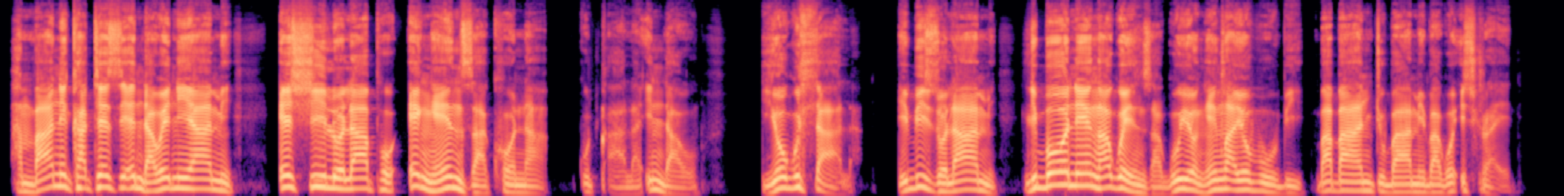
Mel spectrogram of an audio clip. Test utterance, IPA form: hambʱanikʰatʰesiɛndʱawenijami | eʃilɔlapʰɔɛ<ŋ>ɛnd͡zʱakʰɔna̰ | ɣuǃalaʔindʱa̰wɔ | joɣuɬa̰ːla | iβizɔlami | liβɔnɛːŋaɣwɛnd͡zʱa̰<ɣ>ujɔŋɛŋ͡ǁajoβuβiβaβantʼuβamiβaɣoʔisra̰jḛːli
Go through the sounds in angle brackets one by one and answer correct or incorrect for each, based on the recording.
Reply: correct, correct

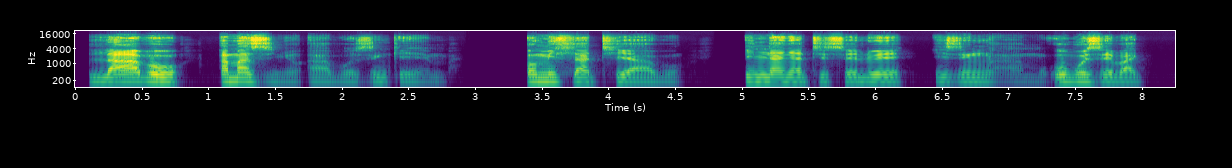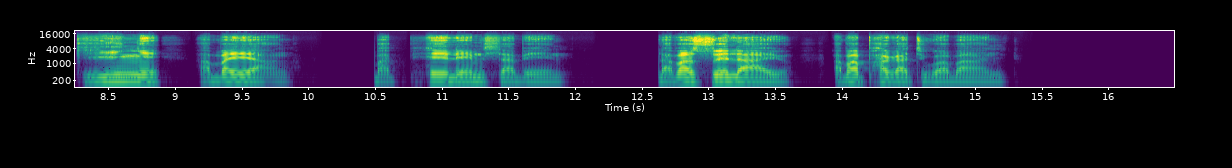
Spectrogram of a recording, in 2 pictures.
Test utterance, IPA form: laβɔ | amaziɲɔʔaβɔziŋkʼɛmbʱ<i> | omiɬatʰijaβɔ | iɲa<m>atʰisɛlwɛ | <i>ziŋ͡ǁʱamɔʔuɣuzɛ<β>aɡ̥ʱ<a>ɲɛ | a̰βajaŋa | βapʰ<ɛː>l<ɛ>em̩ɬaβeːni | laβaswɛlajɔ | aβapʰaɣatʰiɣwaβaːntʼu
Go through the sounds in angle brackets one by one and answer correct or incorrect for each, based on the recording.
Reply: incorrect, incorrect, correct, correct, incorrect, incorrect, correct

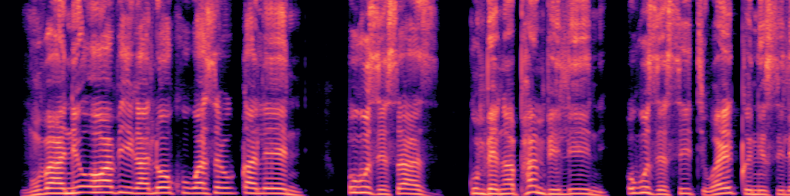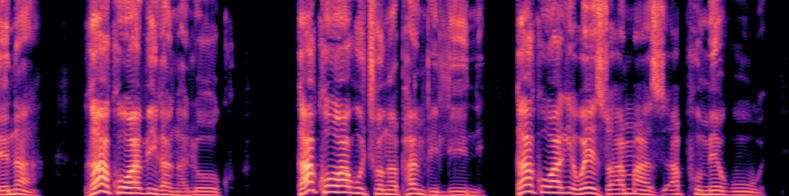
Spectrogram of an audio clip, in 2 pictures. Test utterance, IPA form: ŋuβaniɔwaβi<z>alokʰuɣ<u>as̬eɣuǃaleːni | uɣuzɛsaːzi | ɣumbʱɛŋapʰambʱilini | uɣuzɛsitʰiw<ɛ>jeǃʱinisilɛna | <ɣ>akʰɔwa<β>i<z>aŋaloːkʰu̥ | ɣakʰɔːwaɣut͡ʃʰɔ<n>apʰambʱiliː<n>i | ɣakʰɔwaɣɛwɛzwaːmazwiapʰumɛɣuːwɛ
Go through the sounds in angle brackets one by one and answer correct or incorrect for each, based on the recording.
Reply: incorrect, incorrect, incorrect, correct, correct, incorrect, incorrect, correct

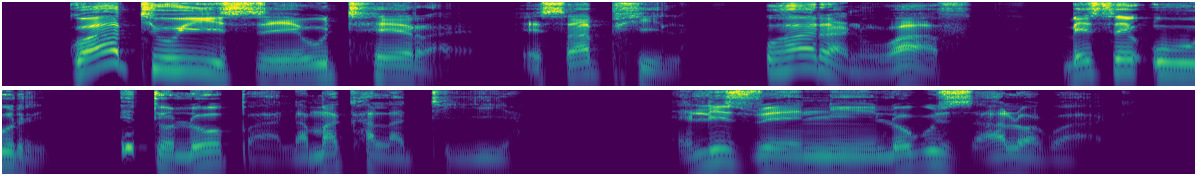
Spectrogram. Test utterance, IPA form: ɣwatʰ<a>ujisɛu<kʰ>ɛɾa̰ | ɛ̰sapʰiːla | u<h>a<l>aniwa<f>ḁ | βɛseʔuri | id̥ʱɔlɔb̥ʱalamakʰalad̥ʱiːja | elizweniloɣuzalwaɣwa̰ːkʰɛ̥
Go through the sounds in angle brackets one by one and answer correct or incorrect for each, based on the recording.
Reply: incorrect, incorrect, correct, incorrect, correct

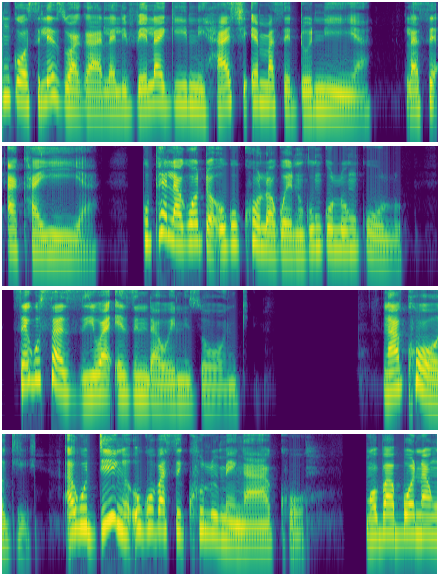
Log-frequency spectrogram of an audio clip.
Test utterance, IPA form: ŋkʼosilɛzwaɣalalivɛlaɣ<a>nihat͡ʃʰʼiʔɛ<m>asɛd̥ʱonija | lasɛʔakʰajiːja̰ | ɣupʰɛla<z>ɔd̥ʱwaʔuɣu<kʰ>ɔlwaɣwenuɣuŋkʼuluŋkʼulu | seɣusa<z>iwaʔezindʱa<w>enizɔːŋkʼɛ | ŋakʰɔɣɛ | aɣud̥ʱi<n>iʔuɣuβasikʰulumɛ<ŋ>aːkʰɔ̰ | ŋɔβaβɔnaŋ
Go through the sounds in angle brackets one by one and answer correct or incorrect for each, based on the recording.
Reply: incorrect, correct, incorrect, correct, correct, correct, incorrect, correct

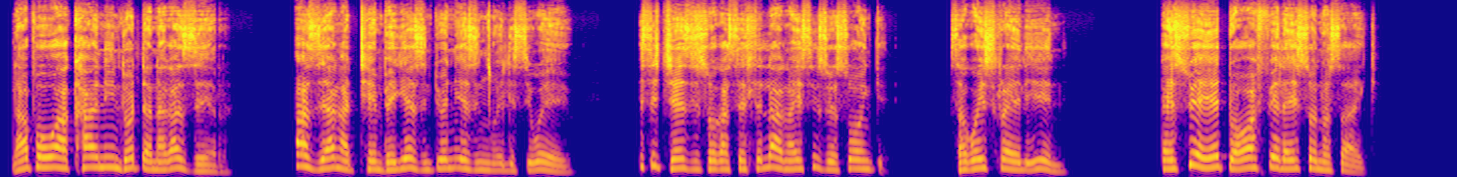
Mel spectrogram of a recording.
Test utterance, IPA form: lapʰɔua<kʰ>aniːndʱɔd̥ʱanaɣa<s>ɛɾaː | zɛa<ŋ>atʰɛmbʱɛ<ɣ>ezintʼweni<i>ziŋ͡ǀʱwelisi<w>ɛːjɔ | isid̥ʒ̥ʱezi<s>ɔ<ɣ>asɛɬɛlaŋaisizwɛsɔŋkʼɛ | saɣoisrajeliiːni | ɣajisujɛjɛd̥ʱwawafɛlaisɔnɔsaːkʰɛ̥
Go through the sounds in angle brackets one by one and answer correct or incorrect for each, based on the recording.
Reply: correct, incorrect, correct, correct, incorrect, correct, correct, correct

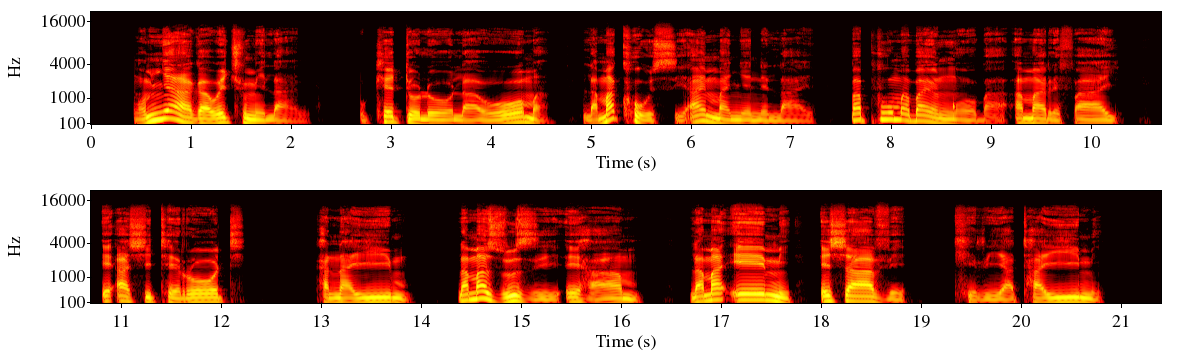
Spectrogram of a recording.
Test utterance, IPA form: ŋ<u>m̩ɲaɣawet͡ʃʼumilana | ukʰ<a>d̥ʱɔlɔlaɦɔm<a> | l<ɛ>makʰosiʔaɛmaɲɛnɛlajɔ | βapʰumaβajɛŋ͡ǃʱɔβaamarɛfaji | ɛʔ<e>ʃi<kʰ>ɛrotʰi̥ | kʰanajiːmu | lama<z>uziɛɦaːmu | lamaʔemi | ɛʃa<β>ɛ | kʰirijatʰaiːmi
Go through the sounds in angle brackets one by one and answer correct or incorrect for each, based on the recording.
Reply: incorrect, incorrect, correct, incorrect, incorrect, incorrect, correct, incorrect

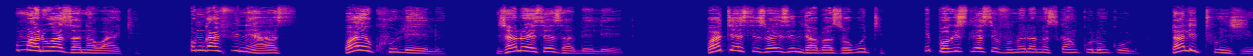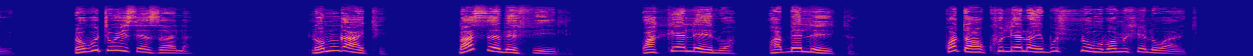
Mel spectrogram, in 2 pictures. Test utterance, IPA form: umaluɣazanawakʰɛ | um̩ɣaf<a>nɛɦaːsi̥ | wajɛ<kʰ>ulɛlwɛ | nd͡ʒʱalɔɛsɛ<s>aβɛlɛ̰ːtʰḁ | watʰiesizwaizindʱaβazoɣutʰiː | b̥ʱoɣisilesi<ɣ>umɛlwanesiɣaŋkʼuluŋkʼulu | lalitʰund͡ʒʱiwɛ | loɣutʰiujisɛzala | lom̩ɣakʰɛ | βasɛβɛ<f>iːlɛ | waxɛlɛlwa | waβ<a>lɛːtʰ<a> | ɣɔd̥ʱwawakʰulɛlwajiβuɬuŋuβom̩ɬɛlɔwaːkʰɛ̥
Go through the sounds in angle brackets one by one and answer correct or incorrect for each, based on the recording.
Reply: incorrect, correct, incorrect, incorrect, correct, incorrect, correct

